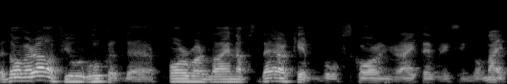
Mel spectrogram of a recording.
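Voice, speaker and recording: Lively intonation and a fairly quick pace in a non-native accent. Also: man. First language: not English. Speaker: sports betting show panelist. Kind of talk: casual chat. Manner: halting, many fillers.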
